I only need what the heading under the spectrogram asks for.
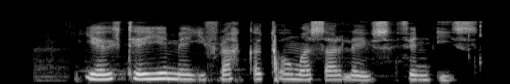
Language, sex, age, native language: Icelandic, female, 12, Filipino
